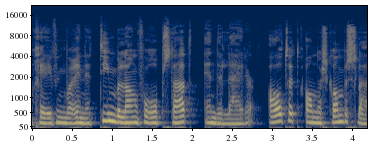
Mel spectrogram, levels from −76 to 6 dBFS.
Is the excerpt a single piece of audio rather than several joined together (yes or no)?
yes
